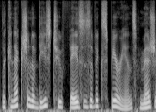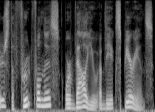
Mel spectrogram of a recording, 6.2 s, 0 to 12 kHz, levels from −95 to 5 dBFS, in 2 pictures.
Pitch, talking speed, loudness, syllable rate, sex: 150 Hz, 155 wpm, -18 LUFS, 5.2 syllables/s, male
